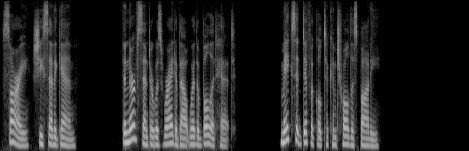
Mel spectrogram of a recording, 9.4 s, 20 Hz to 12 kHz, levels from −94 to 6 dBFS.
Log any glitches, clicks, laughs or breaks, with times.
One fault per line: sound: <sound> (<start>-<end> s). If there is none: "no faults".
no faults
